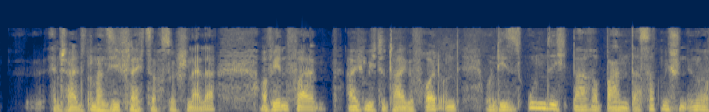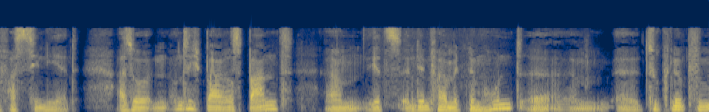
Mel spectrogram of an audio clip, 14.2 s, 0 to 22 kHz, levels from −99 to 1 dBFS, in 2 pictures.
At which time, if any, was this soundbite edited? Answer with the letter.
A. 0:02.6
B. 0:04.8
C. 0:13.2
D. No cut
D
